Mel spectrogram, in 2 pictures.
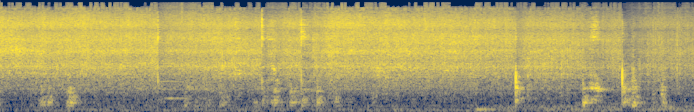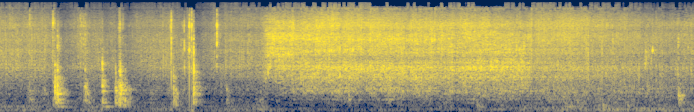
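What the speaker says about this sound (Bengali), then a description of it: "এই যে কষানো হয়ে গেছে তরকারিটা এবার আমি জল দিয়ে দেবো" Water goes into a sautéed egg-omelette curry in a hot pan. A constant frying hiss is broken by sharp crackles and spits, then a fuller, louder steaming hiss settles in.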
